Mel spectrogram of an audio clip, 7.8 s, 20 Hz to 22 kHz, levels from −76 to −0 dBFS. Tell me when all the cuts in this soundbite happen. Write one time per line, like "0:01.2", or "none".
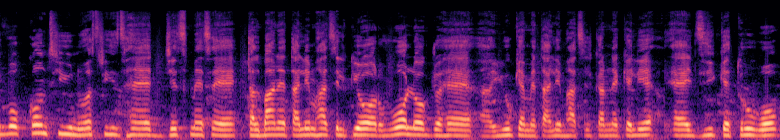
0:06.7

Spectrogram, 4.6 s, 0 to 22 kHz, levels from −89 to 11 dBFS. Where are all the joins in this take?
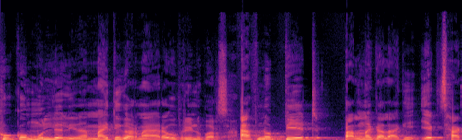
0:02.2

